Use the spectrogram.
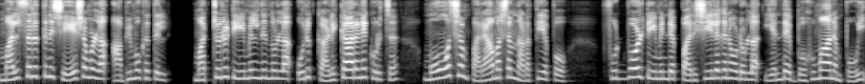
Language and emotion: Malayalam, disgusted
